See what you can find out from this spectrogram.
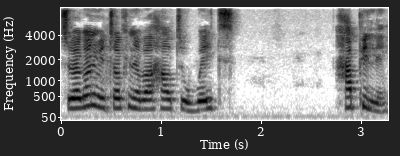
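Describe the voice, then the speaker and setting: Mumbling at a fairly quick pace, a woman speaks with a dark, mellow tone. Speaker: vlogger sharing infertility experience. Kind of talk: personal vlog talk to camera. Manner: fast, mumbling.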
